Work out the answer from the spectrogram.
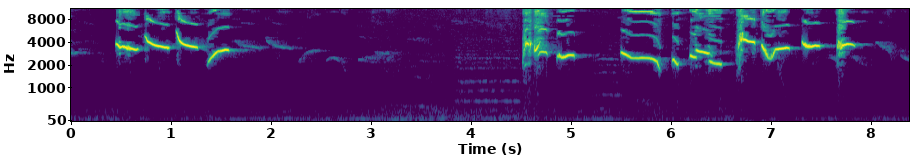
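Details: Oriental magpie-robin song played as a lure to get birds singing quickly: loud clear whistled phrases, some rising and falling, in bursts at the start and again after a quiet gap, over a low background hum.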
